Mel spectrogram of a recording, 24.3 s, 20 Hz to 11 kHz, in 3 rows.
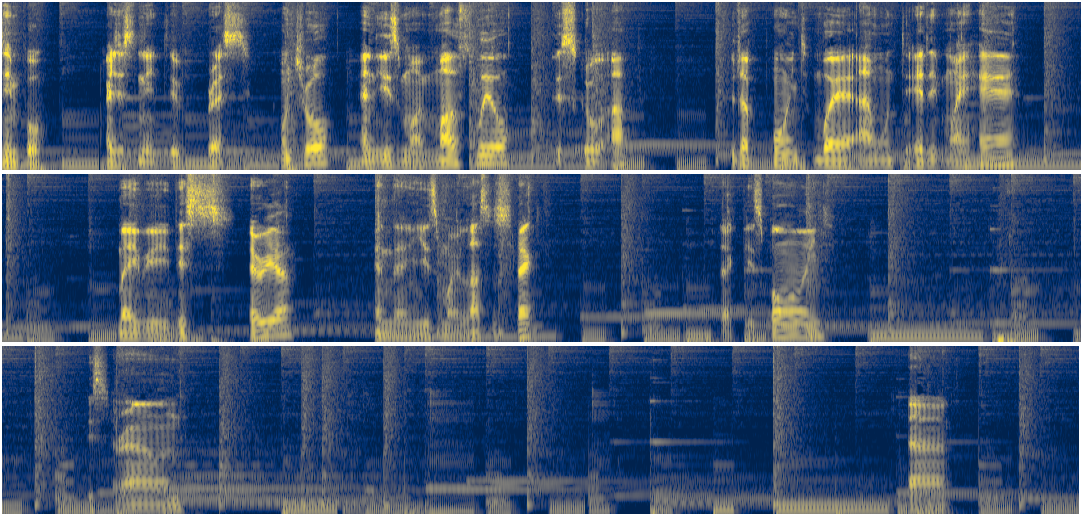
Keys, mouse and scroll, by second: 4.2-4.8 ctrl+scroll up 1, 4.8-5.3 ctrl+scroll down 1, 5.3-6.4 ctrl+scroll up 2, 6.4-7.0 ctrl+scroll up 1, 7.0-8.2 ctrl+scroll up 1, 8.2-8.6 ctrl+scroll up 1, 8.6-9.6 ctrl+scroll down 1, 9.6-12.0 middle drag, 12.0 ctrl+click, 13.9-15.5 middle drag, 15.5 g, 23.2-24.2 middle drag.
